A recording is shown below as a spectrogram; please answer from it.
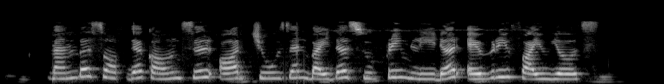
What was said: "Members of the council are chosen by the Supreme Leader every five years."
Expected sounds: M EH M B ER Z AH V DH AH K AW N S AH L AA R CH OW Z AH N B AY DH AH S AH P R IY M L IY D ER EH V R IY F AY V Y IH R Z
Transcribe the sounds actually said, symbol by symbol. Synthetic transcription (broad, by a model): M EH M B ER S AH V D AH K AW N S AH L AA R CH OW Z AH N B AY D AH S AH P R IY M L IY D ER EH V R IY F AY V Y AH R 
